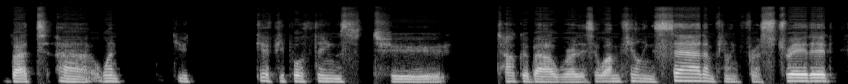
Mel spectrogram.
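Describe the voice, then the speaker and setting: With a French accent, a man speaks at medium pitch and a fairly slow pace, his intonation fairly even. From France, Corsica. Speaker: psychologist. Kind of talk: interview conversation. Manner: halting, many fillers.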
